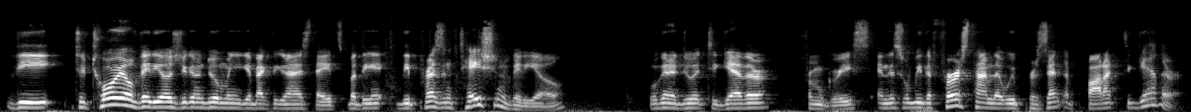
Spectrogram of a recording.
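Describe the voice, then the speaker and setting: Male co-host, upbeat and teasing, bright tense tone. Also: medium pitch, lively intonation, brisk. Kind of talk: casual chat.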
